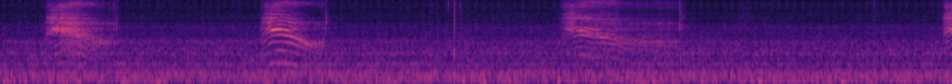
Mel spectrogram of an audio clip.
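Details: After attacking a cat, a kitten repeats short high meows roughly every two to three seconds, four calls in all, the second loudest, with faint clicks and low room noise beneath.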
